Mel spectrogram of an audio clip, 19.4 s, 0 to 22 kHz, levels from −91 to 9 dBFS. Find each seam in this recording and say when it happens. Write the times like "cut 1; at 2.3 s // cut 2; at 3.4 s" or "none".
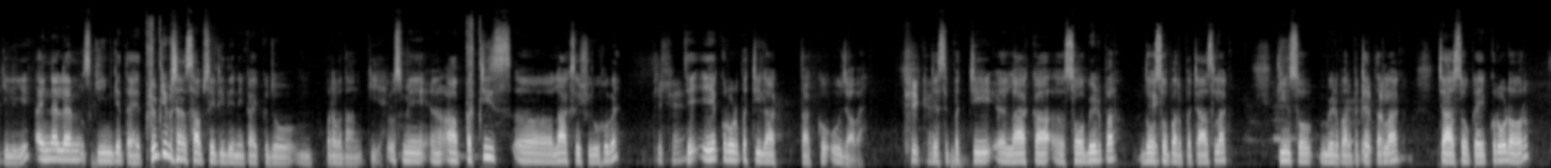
none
